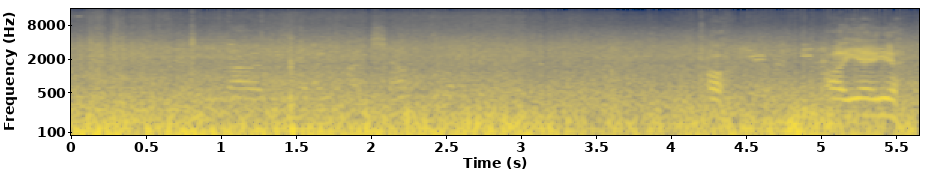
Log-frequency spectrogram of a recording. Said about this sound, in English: So windy.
